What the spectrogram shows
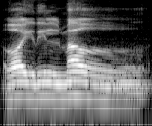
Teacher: Ghain ni sifat dia tertahan angin, suara terlepas. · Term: rakhawah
